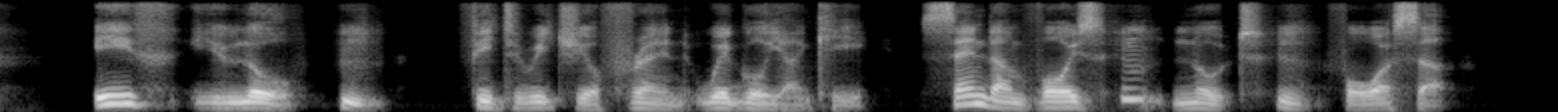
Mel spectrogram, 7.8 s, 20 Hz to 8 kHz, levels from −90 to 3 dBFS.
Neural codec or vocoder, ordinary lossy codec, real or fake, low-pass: codec, 16 kHz in and 24 kHz out, 0.9 kbps, LongCat-Audio-Codec, four codebook decoder; none; fake; 7.2 kHz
